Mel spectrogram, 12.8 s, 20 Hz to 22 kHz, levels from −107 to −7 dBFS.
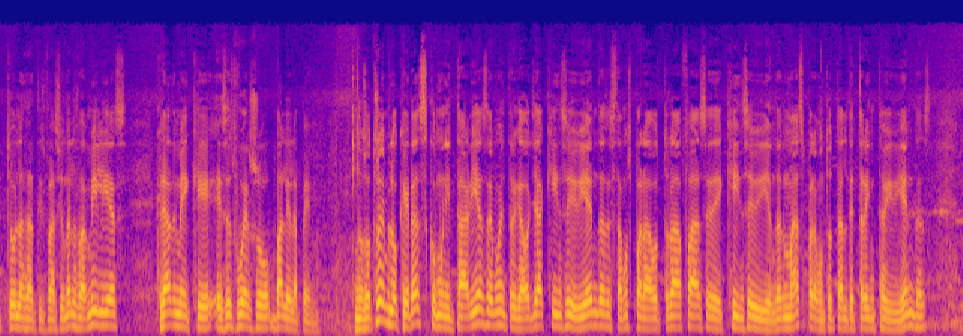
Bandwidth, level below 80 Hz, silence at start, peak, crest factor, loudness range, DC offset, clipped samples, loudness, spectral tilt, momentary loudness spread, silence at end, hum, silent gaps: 15 kHz; -66 dBFS; 0 s; -6 dBFS; 18 dB; 2 LU; under 0.1%; under 0.1%; -24 LUFS; -5.5 dB/octave; 5 LU; 0 s; none; none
